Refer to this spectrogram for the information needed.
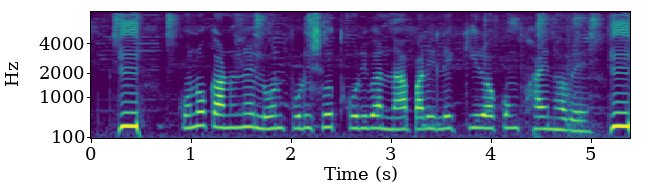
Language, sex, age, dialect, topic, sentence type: Bengali, female, 18-24, Rajbangshi, banking, question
